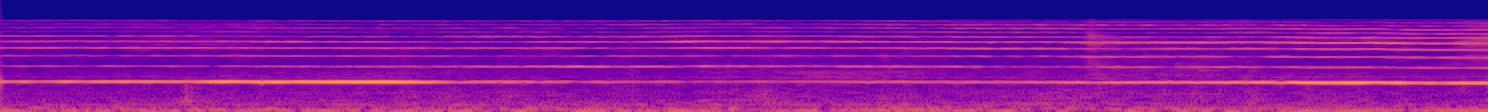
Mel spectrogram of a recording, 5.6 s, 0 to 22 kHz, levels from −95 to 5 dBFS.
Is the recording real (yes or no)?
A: no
